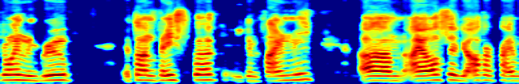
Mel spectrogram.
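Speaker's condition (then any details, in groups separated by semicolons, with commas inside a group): Cerebral palsy; from birth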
